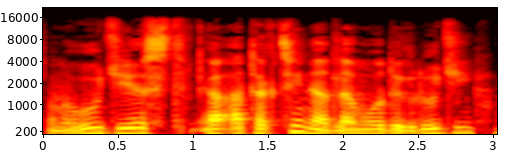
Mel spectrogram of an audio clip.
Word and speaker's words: Łódź: Jak to się właściwie wymawia? – Łódź.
